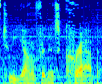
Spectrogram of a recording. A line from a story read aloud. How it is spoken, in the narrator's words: Corwin muttered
